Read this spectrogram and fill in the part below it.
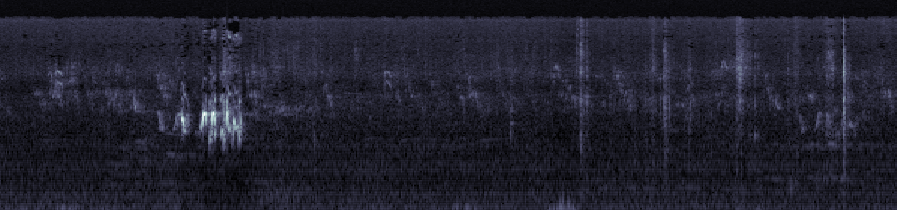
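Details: Bulbul song in the 'طور' style: one loud, quick warbled phrase of tumbling chirpy notes, followed by several seconds of faint scattered clicks and low background hum.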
